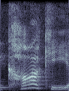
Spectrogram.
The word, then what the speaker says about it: khaki: that's because you know I say cocky instead of khaki I'm not being consistent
